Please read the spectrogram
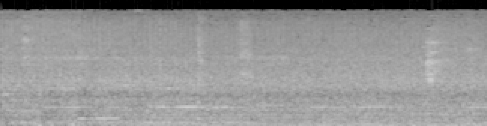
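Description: Steady low rumble with a hiss over it, like traffic or a fan in the background, with no speech.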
